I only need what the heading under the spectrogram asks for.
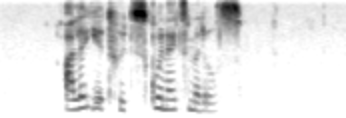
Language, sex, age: Afrikaans, female, 22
